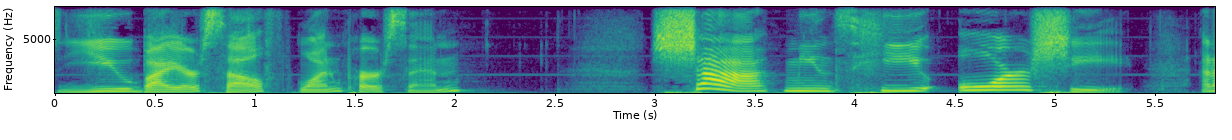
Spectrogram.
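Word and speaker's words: siya: it should be pronounced CIA but it's actually pronounced Sha Sha there are some regions in the Philippines that might pronounce Ita but for the most part in the central Lon talog speaking areas it's pronounced Sha Sha next Sil is theyo is we inclusive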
